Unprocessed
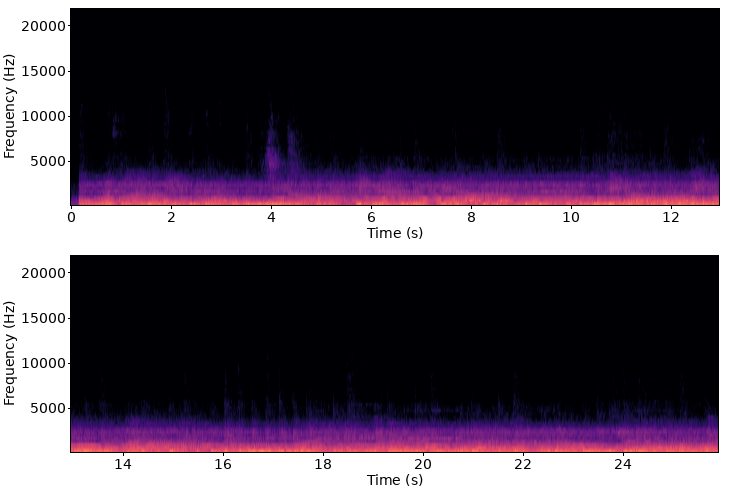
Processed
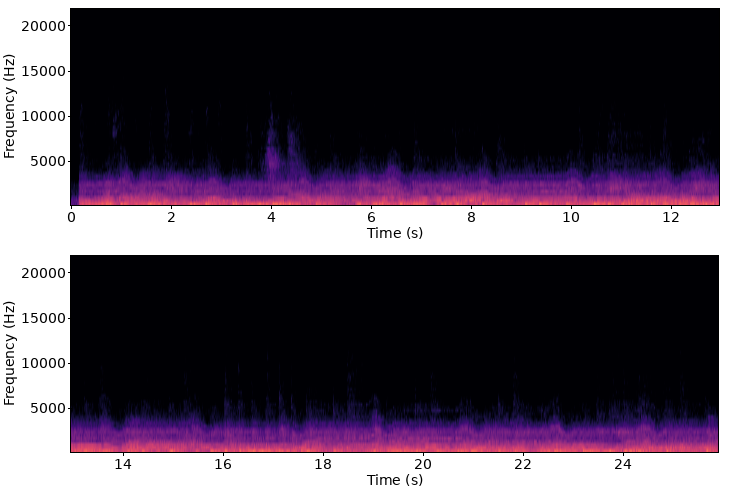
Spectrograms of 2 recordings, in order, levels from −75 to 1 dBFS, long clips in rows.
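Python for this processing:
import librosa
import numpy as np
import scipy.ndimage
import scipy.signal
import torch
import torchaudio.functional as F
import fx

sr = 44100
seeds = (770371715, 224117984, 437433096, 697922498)

y = fx.peak_eq(x, sr, hz=290.0, db=-11.0, octaves=1.2)
y = fx.record_warp(y, sr, rpm=33.33, depth_cents=250.0)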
